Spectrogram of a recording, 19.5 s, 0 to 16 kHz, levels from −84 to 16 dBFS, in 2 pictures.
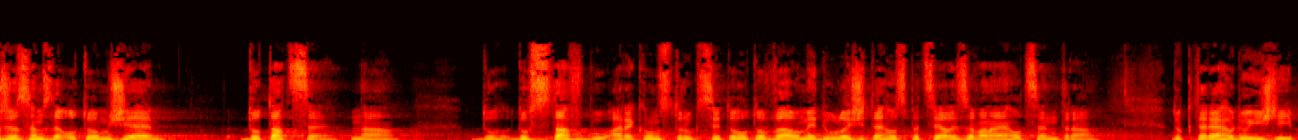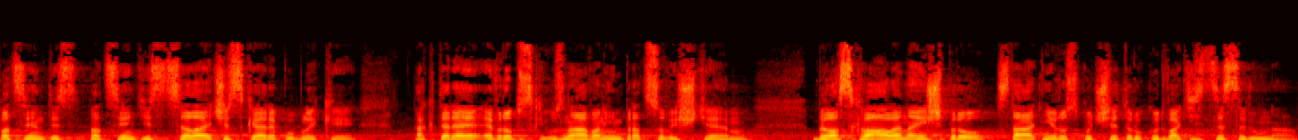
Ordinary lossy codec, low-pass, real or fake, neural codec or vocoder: MP3, 48 kbps; 14.4 kHz; real; none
